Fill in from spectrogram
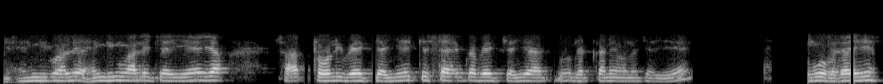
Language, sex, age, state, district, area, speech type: Hindi, male, 60+, Rajasthan, Jaipur, urban, conversation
